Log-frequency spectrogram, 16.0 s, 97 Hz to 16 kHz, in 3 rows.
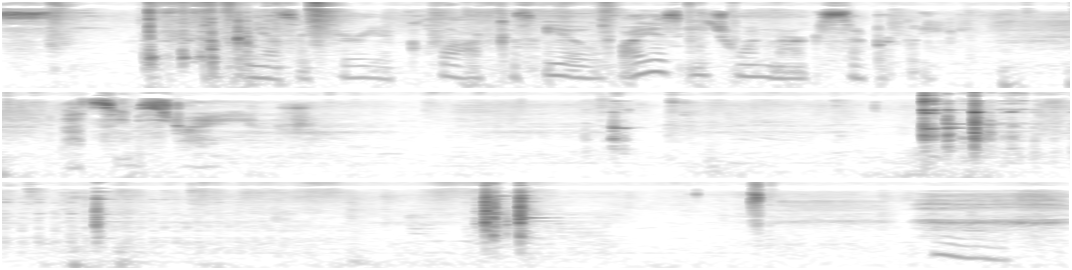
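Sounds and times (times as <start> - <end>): ceramic cups clinking: 8.2 - 8.8, 9.9 - 12.0, 13.0 - 13.6.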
